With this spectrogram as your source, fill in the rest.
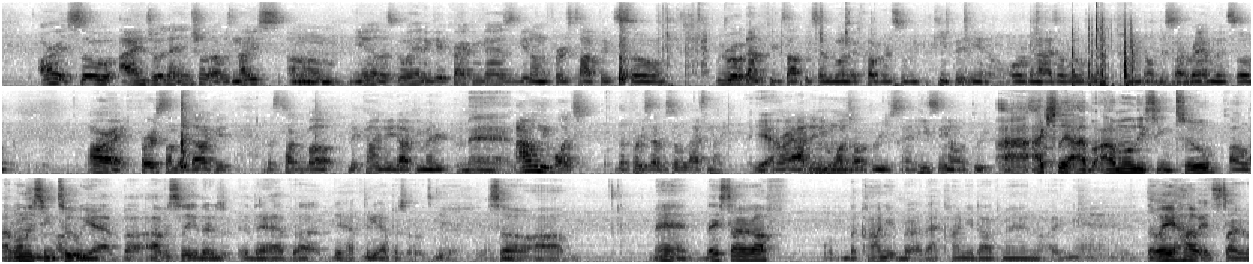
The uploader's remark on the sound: Our audio was kind of messed for this ep.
